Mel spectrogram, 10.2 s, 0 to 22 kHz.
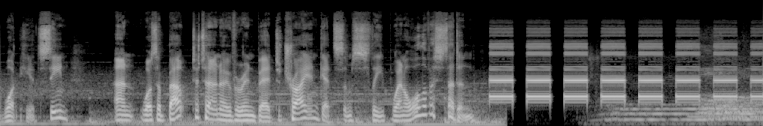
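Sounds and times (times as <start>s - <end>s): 
speech: 0.0s - 6.5s
electric alarm clock ringing with shrill pulsed electronic beep: 6.5s - 10.1s.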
